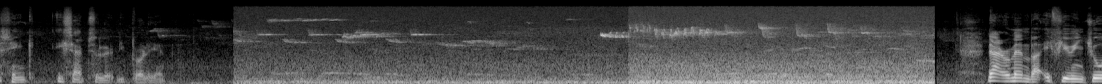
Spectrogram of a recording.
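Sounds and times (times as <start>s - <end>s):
songbirds chirping and singing: 0.0s - 10.0s.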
